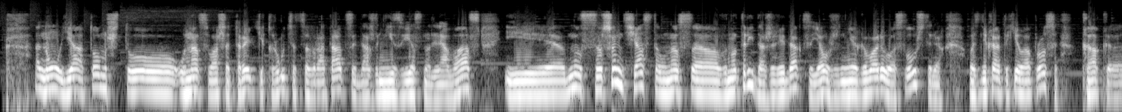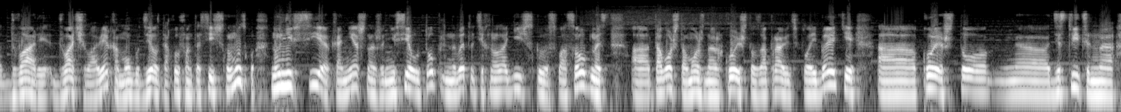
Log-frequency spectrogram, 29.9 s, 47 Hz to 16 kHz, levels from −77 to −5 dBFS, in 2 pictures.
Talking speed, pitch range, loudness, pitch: 130 wpm, 115-145 Hz, -12 LUFS, 125 Hz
